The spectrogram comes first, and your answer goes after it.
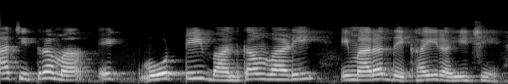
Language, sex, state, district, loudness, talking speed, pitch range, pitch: Gujarati, female, Gujarat, Valsad, -16 LUFS, 105 wpm, 205-265 Hz, 235 Hz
